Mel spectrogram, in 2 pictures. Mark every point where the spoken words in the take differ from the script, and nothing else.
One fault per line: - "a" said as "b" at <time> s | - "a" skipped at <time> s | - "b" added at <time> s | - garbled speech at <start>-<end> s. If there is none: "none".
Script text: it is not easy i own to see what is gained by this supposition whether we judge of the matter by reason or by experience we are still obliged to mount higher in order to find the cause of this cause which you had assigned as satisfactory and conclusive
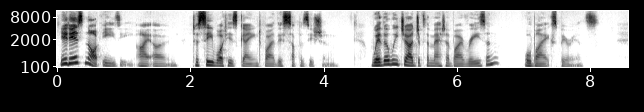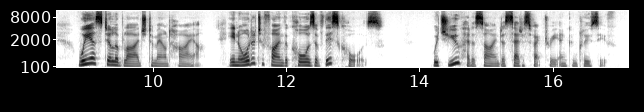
none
